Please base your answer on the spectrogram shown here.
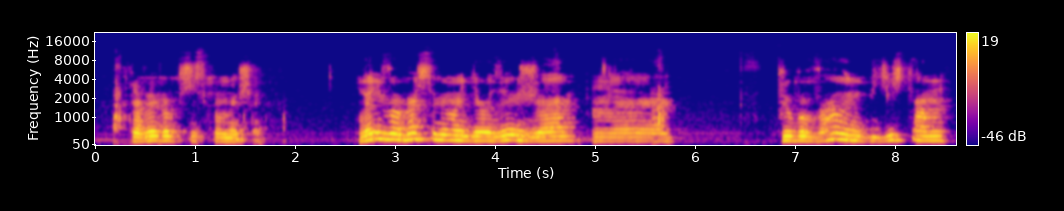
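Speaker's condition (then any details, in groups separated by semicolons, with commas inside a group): Spinal muscular atrophy; right-click via two keys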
